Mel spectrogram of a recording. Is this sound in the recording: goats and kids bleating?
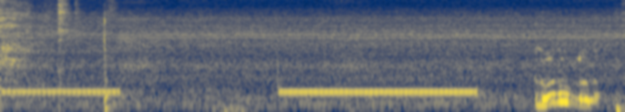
no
